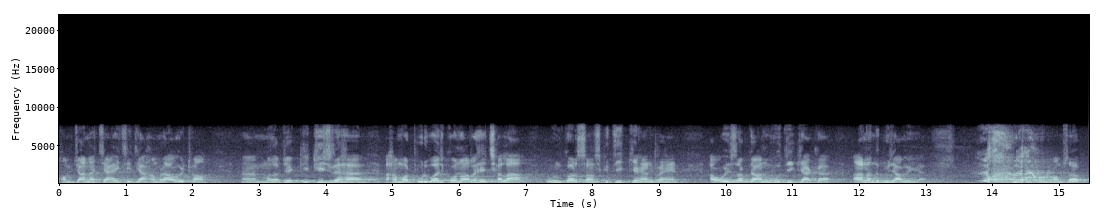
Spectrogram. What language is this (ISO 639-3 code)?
mai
